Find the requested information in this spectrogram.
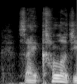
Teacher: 이 P 사운드를 발음을 안 해버리는 거예요. 그래서 묵음이 돼가지고 psychology, 심리학이라는 단어입니다.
